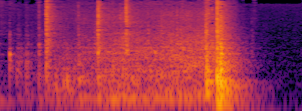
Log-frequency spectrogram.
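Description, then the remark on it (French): Mother's drawer, holding felt-tip pens of every colour, slides open with a low scraping rumble and a few light knocks, ending in a louder thump as it stops, then silence. Fairly quiet, with no voices. “Dans le tiroir de maman, il y a des feutres de toutes les couleurs.”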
